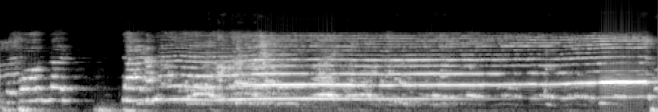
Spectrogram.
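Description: A child's voice holding one long sung note for about five seconds, starting about a second in, with a slight rise in pitch near the end.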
